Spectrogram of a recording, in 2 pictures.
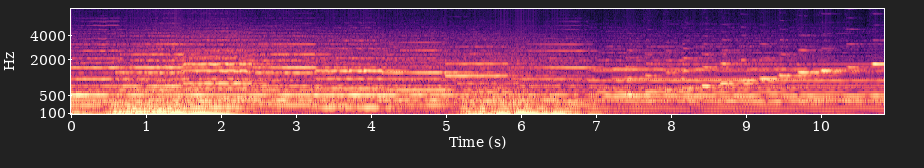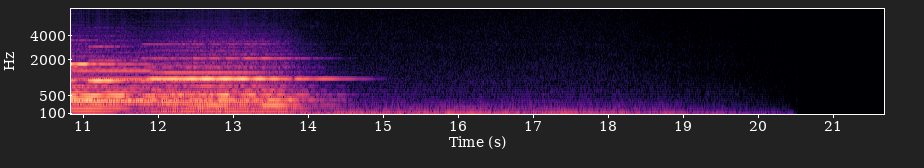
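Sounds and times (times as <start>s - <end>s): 
orchestral symphony movement depicting a thunderstorm: 0.0s - 14.2s.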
